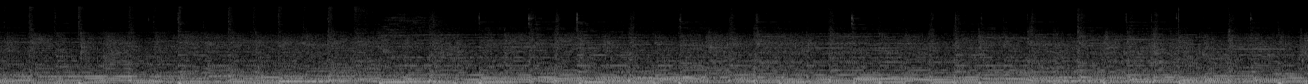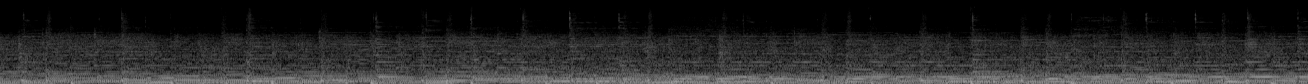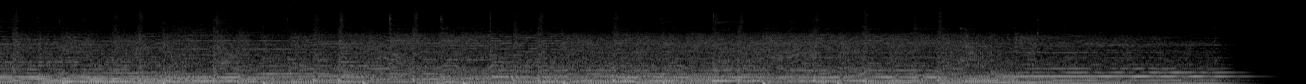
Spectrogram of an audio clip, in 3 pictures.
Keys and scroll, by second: 5.4 a, 15.3 KP_Divide, 18.6 s, 25.0 Tab.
